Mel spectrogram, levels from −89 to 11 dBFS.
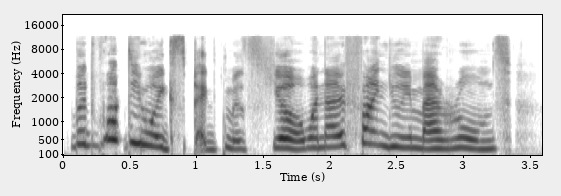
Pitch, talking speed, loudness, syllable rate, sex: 295 Hz, 215 wpm, -19 LUFS, 4.6 syllables/s, female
